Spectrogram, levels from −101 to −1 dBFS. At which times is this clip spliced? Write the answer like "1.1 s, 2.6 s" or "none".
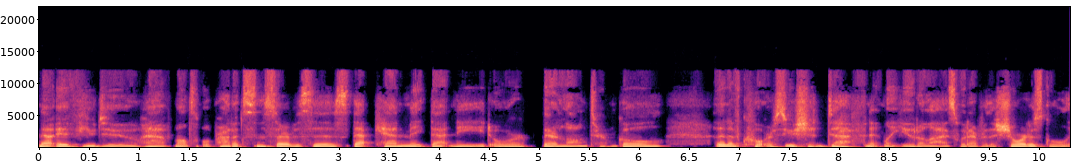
5.0 s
